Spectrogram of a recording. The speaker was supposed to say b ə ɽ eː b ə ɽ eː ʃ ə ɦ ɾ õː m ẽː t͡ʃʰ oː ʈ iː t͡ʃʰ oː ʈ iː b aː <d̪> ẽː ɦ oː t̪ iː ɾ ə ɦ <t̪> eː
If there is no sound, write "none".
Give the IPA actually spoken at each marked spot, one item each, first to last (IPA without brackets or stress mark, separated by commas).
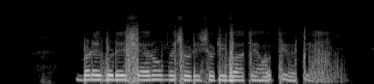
t̪, t̪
